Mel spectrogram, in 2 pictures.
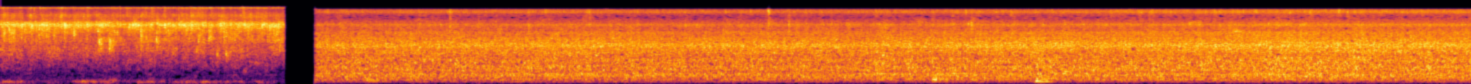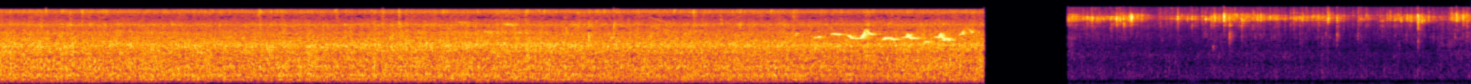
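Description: Heavy rain pouring down steadily, a dense even hiss, cut off twice by brief silences, with the last stretch quieter. A few short high chirps sound shortly before the second break.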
